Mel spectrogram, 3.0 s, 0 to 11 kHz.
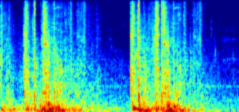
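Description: Two loud R9-0 shotgun blasts from Modern Warfare, each a sharp broadband boom followed by a short decaying tail, spaced about a second apart.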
